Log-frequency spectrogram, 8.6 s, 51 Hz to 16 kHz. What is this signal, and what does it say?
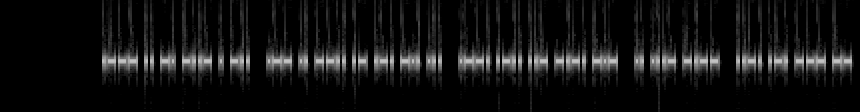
Morse code, heard as a keyed tone, about 46 wpm, 700 Hz. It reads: JINXED WIZARDS PLUCK IVY FROM
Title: Pangram Challenge v2 - 45wpm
